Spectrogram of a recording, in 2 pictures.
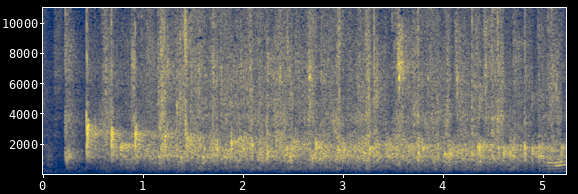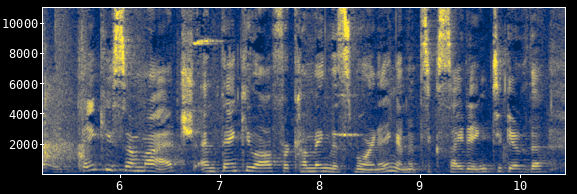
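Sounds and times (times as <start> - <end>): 
audience applause welcoming a speaker to a morning talk: 0.1 - 5.9
speech: 5.4 - 10.4.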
